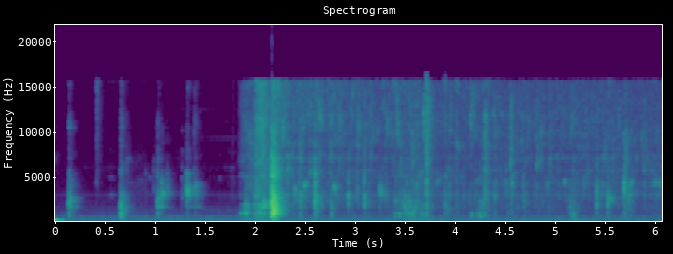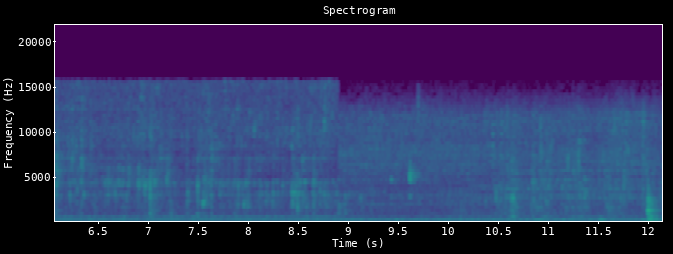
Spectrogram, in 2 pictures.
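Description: Chopped coconut pieces dropped into hot coconut oil in a small saucepan: a few light knocks, then a sudden sizzle about two seconds in that keeps going steadily as the coconut fries.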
